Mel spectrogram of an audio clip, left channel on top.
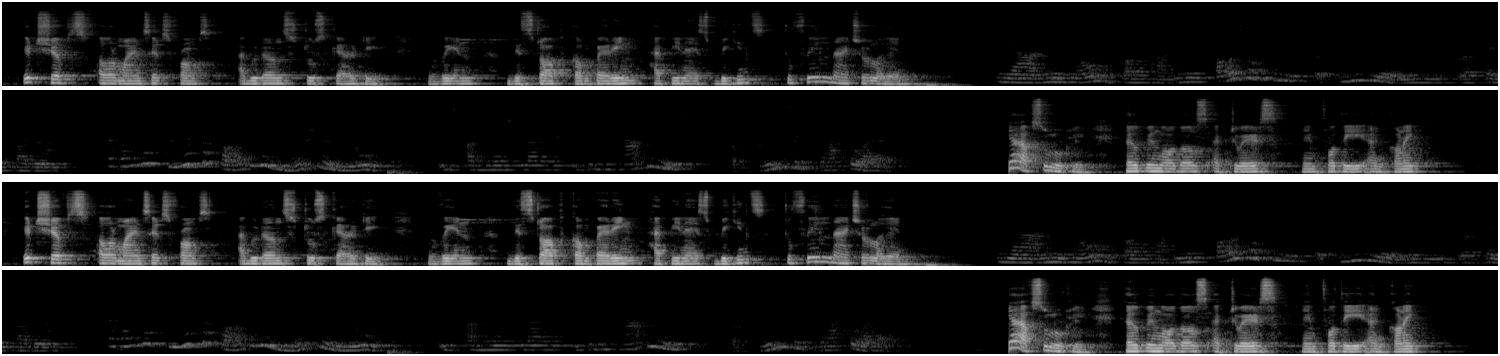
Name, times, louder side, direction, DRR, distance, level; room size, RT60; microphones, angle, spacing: voice 1, 0.2-2.1 2.4-3.8 4.3-9.1 25.0-29.1, right 3 dB, 30° right, 0.5 m, -26 dB
voice 2, 9.9-18.9 19.3-21.9 22.2-23.8 24.6-24.8, equal, 40° left, 5.5 m, -53 dB
14.0 x 8.9 x 6.8 m
head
